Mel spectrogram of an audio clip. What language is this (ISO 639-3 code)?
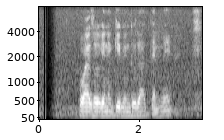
sin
